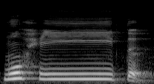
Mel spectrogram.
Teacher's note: محیط، میم پیش مو، حا یا طا زیر حیط، محیط. میم کے اوپر پیش حرکت تھوڑا بھی نہ کھینچے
